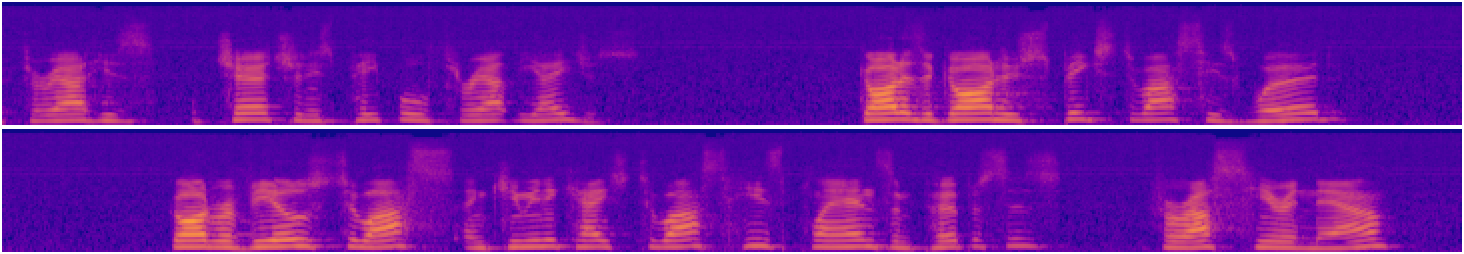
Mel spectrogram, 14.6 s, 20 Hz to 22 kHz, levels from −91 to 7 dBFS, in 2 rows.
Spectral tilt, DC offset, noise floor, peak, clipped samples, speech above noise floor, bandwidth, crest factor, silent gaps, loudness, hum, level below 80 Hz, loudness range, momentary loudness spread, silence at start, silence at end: -4.5 dB/octave; under 0.1%; -59 dBFS; -10 dBFS; under 0.1%; 29 dB; 19 kHz; 22 dB; none; -30 LUFS; none; -76 dBFS; 9 LU; 19 LU; 0.1 s; 0.35 s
